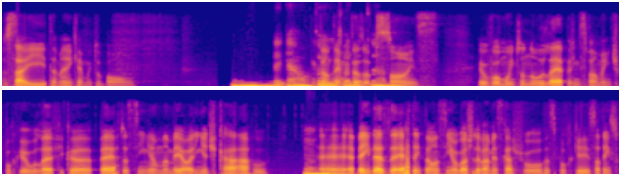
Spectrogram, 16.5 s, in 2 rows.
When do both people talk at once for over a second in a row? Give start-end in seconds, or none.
4.2-5.4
